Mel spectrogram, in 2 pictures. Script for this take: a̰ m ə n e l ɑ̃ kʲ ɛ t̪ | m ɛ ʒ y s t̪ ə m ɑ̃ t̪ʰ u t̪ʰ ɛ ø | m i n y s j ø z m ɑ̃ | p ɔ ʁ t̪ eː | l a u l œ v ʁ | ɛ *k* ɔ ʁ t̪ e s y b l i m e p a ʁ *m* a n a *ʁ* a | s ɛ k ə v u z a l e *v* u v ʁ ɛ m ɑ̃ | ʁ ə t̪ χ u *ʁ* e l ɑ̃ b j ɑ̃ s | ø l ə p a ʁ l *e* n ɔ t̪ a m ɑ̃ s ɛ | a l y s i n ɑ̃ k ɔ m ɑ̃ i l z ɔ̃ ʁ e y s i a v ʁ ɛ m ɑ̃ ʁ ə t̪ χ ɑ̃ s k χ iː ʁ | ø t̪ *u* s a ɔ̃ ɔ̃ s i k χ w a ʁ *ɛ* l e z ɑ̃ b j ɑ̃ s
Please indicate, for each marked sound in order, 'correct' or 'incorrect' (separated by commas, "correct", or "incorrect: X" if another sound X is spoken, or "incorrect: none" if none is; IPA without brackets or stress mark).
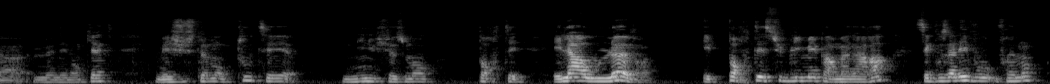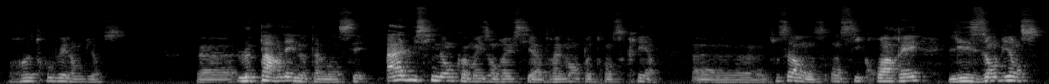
incorrect: p, correct, correct, correct, incorrect: v, correct, correct, correct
